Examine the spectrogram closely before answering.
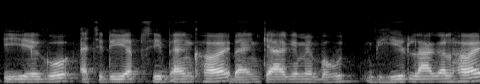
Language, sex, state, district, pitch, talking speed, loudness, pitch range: Maithili, male, Bihar, Samastipur, 125 Hz, 160 wpm, -19 LUFS, 120-130 Hz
